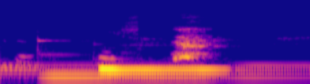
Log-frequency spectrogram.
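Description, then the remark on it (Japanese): A dog lets out a single drawn-out bark at night, moderately loud, over a steady low hum, with no one talking. “お散歩の時間ですか夜はね夜は 寂しんぼですねあ寂しんぼなんですね”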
